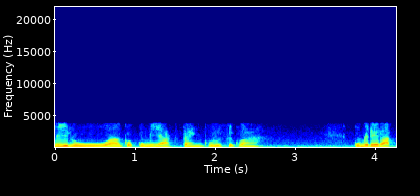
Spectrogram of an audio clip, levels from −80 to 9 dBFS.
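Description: GSM full-rate codec damage runs through the whole speech clip. The codec rebuilds the signal from a vocal-tract model driven by a sparse, regularly spaced pulse excitation, so the fine detail of the original waveform is replaced by an approximation. That gives the audio a plainly audible buzzy, gravelly roughness. Nothing survives above about 3.9 kHz, leaving it narrow and dull, and the data rate it points to fits 13 kbps.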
